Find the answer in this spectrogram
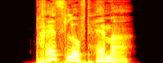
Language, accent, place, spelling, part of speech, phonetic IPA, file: German, Germany, Berlin, Presslufthämmer, noun, [ˈpʁɛslʊftˌhɛmɐ], De-Presslufthämmer.ogg
- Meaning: nominative/accusative/genitive plural of Presslufthammer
